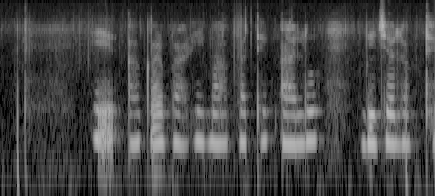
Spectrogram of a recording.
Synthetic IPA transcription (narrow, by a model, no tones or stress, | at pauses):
ḛkəkəɾbaɽimaɦpət̪ekalubid͡ʒələkt̪ʰe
